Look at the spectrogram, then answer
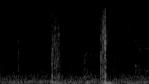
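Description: Tarot cards being shuffled by hand in a quiet room, a few soft riffling bursts with short pauses, fairly faint.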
